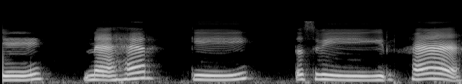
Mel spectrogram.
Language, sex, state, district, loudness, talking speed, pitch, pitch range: Hindi, female, Punjab, Fazilka, -15 LUFS, 65 wpm, 220 Hz, 205-245 Hz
